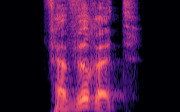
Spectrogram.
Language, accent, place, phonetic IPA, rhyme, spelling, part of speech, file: German, Germany, Berlin, [fɛɐ̯ˈvɪʁət], -ɪʁət, verwirret, verb, De-verwirret.ogg
- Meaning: second-person plural subjunctive I of verwirren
